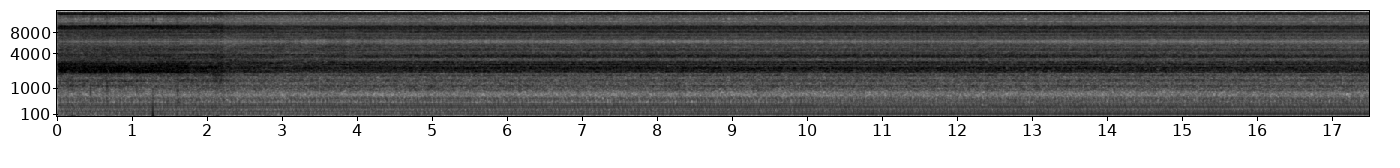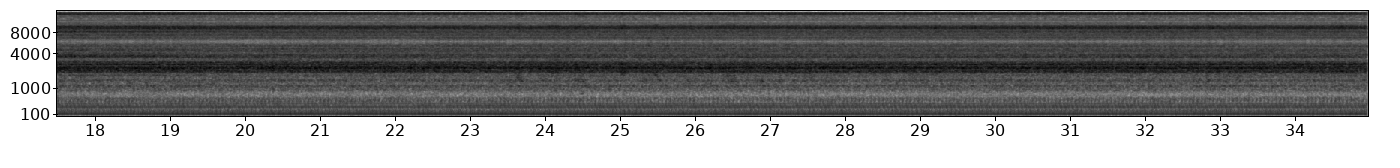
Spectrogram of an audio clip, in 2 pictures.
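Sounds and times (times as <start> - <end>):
light plane engine droning: 0.0 - 34.9.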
